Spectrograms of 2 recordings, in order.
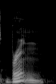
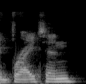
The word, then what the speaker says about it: Brinton: How do you mispronounce Brinton? I don't know. Like, they'll say Brighton, but I could see that.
